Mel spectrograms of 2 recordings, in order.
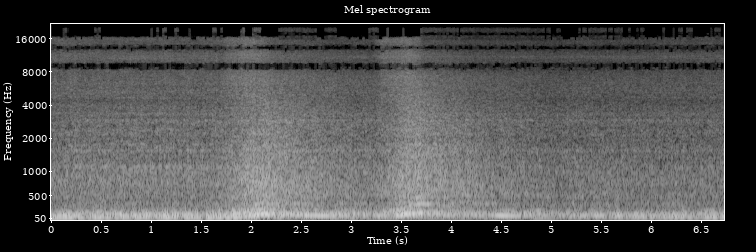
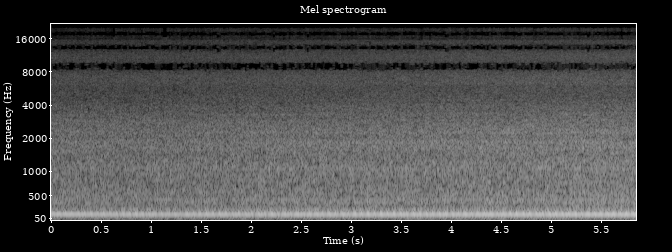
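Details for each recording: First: Freshly rebuilt 454 V8 in a 1970 Chevelle, four-speed, warmed up after first start and timing: two clean quick throttle blips over deep even burble, no tapping; lifters sound decent, revving normally. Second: 1970 Chevelle restoration with a rebuilt 454 V8, first start-up during initial timing and tuning: an even, fast burble with no misses, but the idle sits far too high, so the engine runs on; high idle.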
